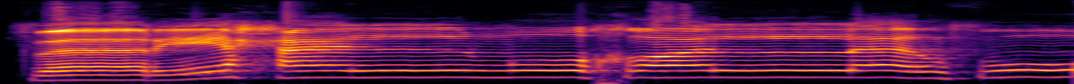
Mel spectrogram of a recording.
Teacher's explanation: Ha ini makhrajnya di pertengahan kerongkong.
